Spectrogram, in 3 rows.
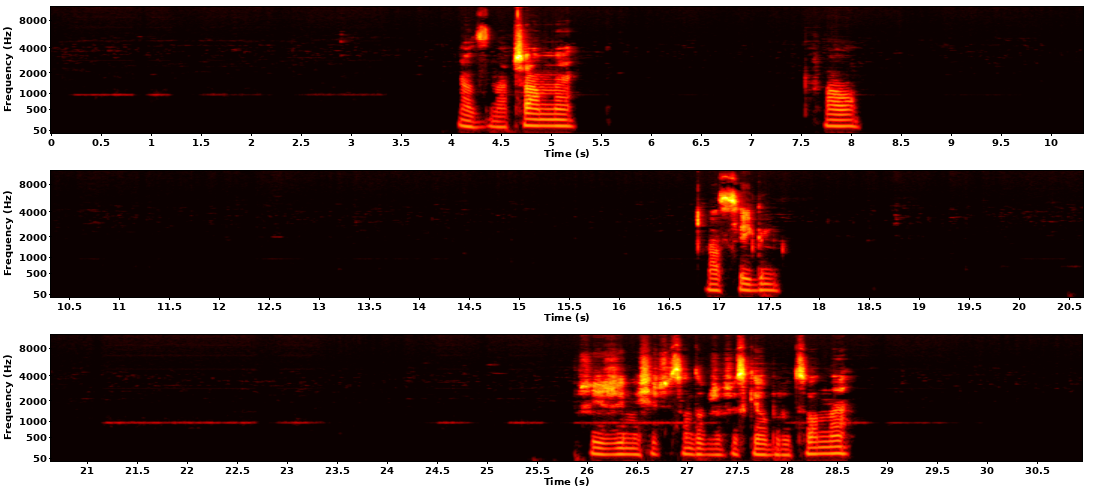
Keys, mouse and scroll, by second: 3.7-8.6 middle drag, 16.9-24.1 middle drag, 17.1 click, 17.2-25.3 drag, 24.7-26.4 middle drag, 27.7 a.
